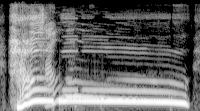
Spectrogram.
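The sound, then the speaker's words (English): Lucy, a cat in a radio studio, bursts through the door and lets out a loud, drawn-out yowling scream, starting with a harsh rising cry that breaks briefly, then holds a steady, piercing wail for a couple of seconds before cutting off. “It's funny, Lucy, the cat here in the studio, busted through the door and started, I don't know, it's not a howl, it's kind of a scary scream that she does now, but she was right on cue.”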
